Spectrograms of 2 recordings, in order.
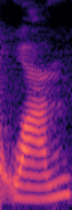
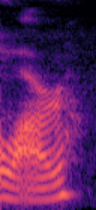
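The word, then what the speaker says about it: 玩: Ya, ini walaupun bacanya one tapi aku sering keseringan ngomongnya war. Tambahin r gitu. Tambahin er di belakang. One juga bisa sih.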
